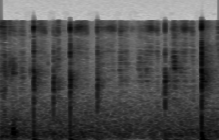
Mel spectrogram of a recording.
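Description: Chalk writing on a chalkboard: a quiet run of short scratches and taps as a few words are written.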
